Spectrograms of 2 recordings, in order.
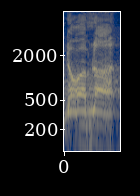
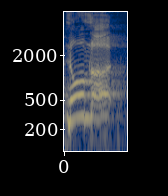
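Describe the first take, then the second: First: Said in the usual way. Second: High, indignant no I'm not; kid denial. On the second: Retold or imitated. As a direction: protest like an eleven-year-old. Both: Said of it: "having an argument".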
